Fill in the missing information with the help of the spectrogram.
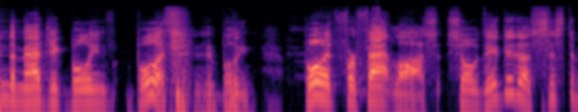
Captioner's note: chuckles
